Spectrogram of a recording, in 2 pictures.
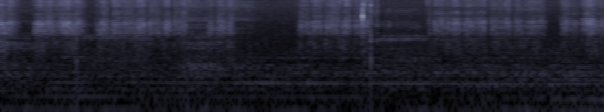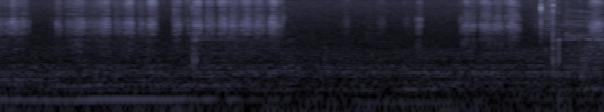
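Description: A pen inks a drawing on paper, giving a soft, steady scratching and rubbing that continues quietly and close for several seconds with small pauses between strokes and no speech.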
